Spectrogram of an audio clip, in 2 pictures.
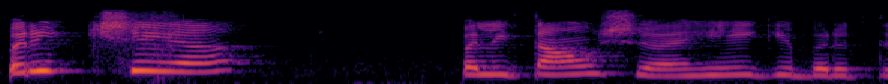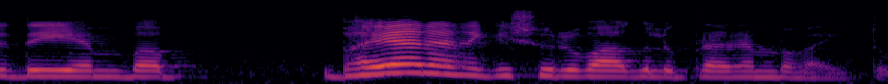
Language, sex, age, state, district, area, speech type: Kannada, female, 18-30, Karnataka, Shimoga, rural, spontaneous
